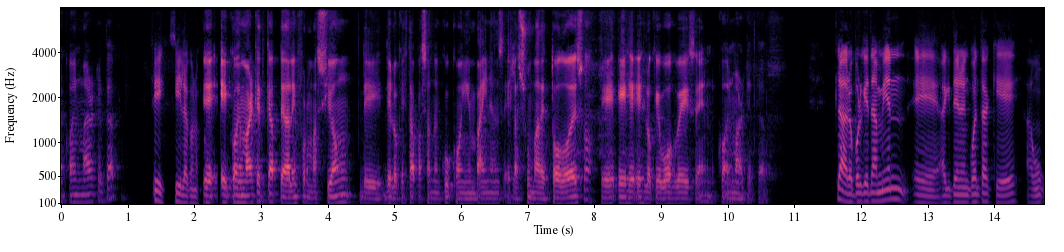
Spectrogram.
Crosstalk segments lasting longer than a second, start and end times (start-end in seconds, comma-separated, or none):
none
